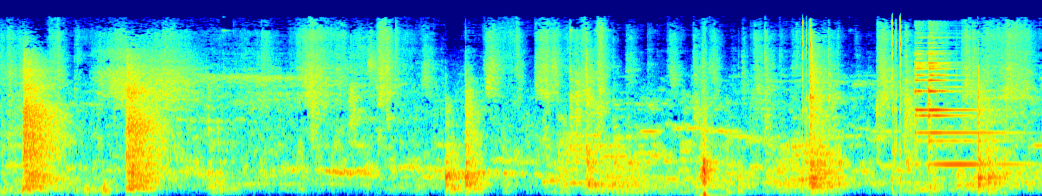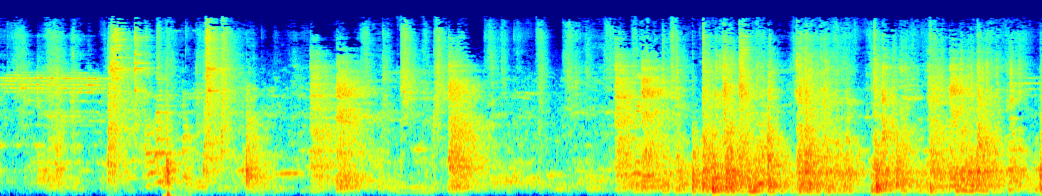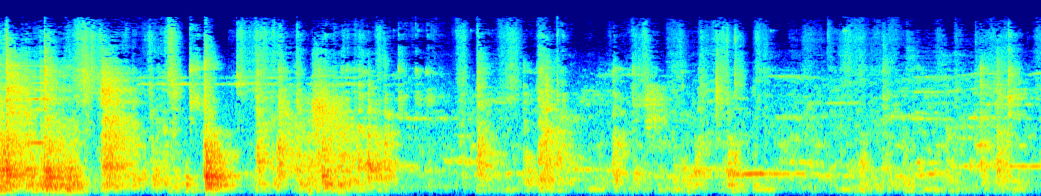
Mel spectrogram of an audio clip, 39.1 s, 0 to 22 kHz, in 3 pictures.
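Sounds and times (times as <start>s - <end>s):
people talking: 0.1s - 25.2s.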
